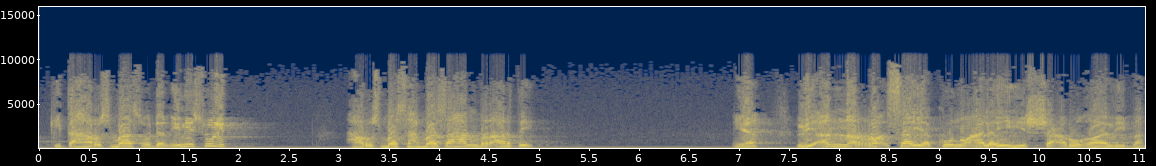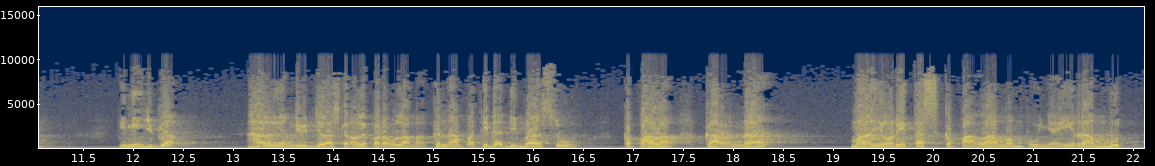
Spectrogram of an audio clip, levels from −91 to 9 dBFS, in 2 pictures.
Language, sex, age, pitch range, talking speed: Malay, male, 40-59, 105-165 Hz, 90 wpm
